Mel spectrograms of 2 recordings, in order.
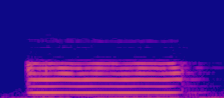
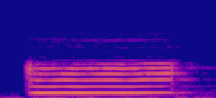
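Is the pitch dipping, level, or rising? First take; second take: level; level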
